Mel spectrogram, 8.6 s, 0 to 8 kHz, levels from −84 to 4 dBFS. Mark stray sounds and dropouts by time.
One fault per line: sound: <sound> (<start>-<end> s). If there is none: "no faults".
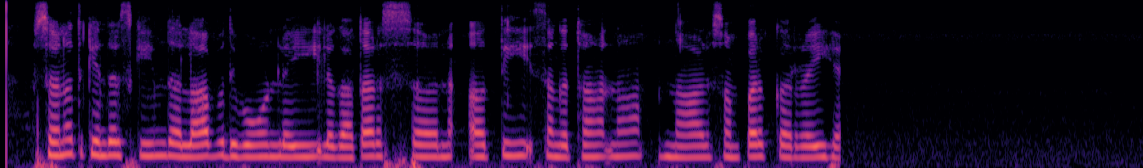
no faults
